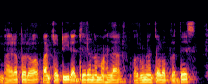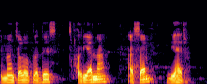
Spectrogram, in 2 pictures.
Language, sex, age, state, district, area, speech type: Odia, male, 45-60, Odisha, Kendujhar, urban, spontaneous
